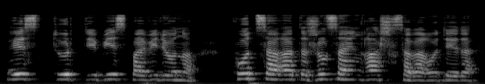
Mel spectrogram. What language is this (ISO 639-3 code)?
kaz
